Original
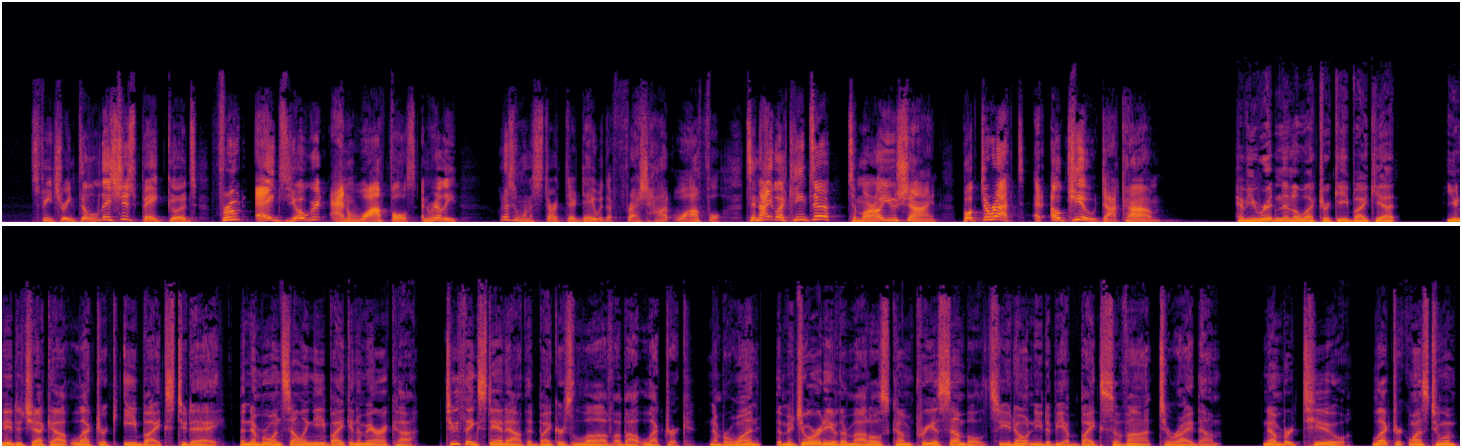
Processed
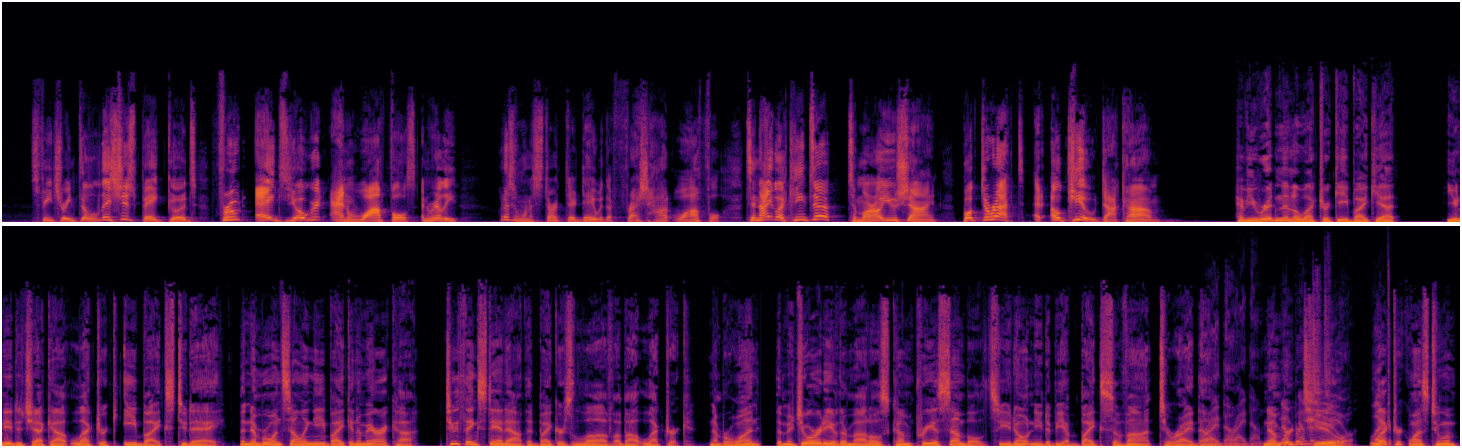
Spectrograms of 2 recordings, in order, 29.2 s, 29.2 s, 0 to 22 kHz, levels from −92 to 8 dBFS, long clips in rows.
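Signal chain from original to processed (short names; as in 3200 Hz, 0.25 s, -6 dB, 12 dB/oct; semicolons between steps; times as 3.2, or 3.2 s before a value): 26.26–28.53 echoes that change speed 0.297 s, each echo +3 st, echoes 2, each echo -6 dB; gain -3.5 dB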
